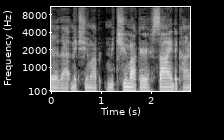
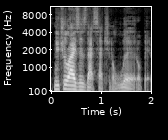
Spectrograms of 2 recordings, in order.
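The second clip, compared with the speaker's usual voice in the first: ordinary talk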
